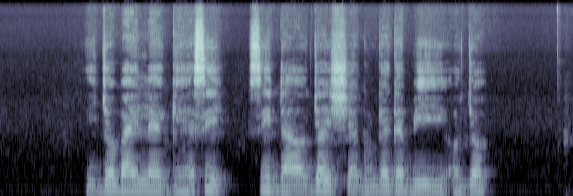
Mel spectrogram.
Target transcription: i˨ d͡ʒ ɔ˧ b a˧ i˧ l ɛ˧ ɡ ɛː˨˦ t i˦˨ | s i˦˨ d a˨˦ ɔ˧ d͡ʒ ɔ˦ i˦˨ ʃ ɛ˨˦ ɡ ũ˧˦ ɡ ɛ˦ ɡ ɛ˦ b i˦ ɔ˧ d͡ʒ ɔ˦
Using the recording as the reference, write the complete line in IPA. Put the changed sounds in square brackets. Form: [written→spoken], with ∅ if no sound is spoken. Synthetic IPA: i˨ d͡ʒ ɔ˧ b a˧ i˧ l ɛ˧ ɡ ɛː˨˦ [t→s] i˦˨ | s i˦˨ d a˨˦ ɔ˧ d͡ʒ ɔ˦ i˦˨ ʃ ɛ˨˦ ɡ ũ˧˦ ɡ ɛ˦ ɡ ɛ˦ b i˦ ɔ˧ d͡ʒ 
